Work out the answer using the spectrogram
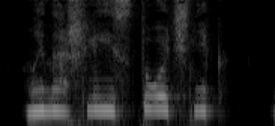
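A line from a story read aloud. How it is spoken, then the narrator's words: Excited whisper. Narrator (Russian): возбужденно блестя глазами, прошептала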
